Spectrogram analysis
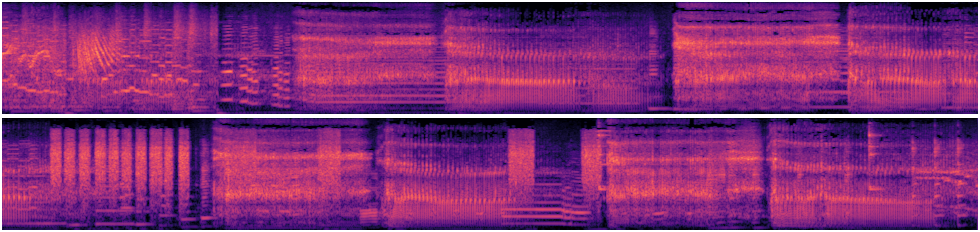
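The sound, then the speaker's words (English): A man snores loudly and in an exaggerated way without pause, each rasping snore followed by a different whistling or honking tone that rises and falls in pitch, with no talking. “Oh dear, I'll never get to sleep with … snoring like that.”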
